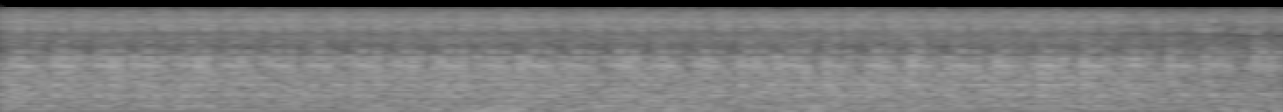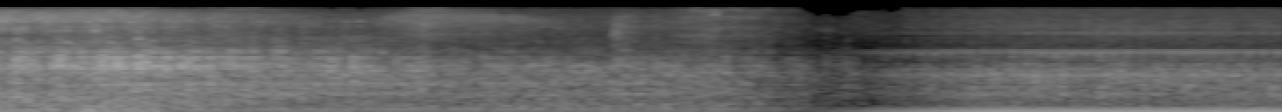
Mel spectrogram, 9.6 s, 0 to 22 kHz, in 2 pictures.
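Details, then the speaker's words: 24-year-old Range Rover P38 2.5 litre diesel, abandoned five years, jump-started cold after glow plugs, during coolant refill and bleed: even diesel clatter at idle with a steady beat, no misses or knocks, warming up without strain; healthy idle. "these old two and a half diesels love their glow plugs and here we go can't complain at that"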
